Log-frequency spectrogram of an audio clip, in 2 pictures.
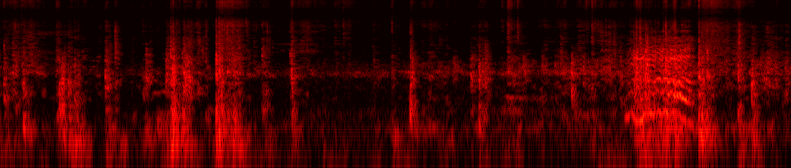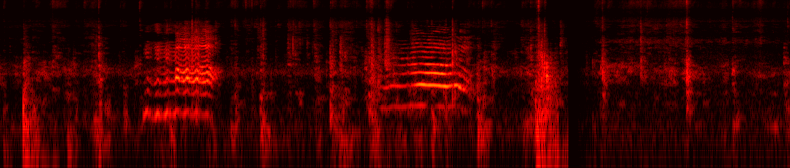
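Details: Goats kept on an Indonesian farm, a doe with her one male kid; a few wavering bleats around seven, ten and twelve seconds amid shuffling, knocks and faint voices.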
